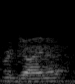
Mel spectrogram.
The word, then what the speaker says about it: Regina: It's pronounced Regina for some reason.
